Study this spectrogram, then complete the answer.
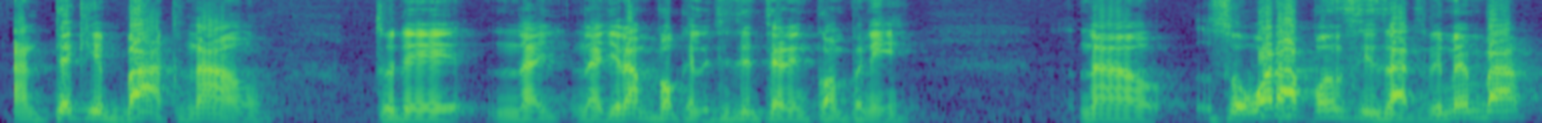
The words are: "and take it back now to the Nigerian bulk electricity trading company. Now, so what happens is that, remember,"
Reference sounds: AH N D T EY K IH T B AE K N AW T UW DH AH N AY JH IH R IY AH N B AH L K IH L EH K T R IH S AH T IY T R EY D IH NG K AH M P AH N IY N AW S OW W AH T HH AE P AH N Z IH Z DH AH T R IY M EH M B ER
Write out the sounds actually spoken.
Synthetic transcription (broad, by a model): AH N T EY K IH T B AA K N AW T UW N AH N AY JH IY R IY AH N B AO K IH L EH T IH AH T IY T EY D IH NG K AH M P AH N IY N AW S OW W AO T HH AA P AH N S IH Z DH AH T R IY M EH M B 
